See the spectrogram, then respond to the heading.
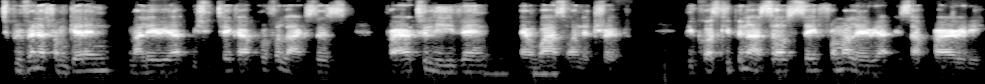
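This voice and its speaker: Deep, forceful man reading an ad. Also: steady tone, low-quality recording. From Ghana. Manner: measured, deliberate reading. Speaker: family physician. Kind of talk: scripted radio-style commercial.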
